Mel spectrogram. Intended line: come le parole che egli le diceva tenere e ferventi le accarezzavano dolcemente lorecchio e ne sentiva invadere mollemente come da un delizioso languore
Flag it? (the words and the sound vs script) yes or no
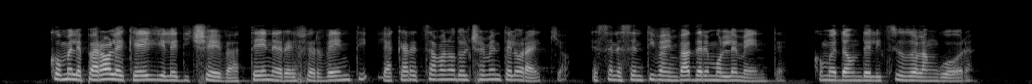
yes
